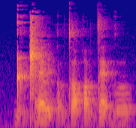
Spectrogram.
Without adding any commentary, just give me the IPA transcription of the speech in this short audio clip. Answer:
ɖ ʊ ɡ ɡ͡ǁ ɛ l i ɡ ɾ ɔ ɡ t o q o ɡ t ɛ ɡ ʊ

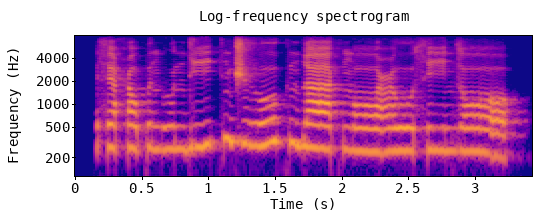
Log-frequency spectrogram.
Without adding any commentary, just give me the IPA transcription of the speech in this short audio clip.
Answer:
s ɛ ħ ɔ p ɘ ŋ ɦ u n d iː k n d͡ʒ ɨ ɦ oː k n d aː k ŋ ɔː ʕ oː s iː n z ɔː

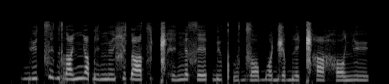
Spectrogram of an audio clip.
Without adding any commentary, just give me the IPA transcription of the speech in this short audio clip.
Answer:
b y t͡s e̤ d r ɑ ɲ ɑ ɓ e̤ ŋ ʉ ɕ ɵ ɗ ɑ t͡s ʉ ǁʰ e̤ ŋ ɛ s e ɓ y kʷʼ ɑ̤ d͡z ɔ b ɔ d͡ʒ ɛ b e ǁʰ ɑ h ɔ ɲ y

